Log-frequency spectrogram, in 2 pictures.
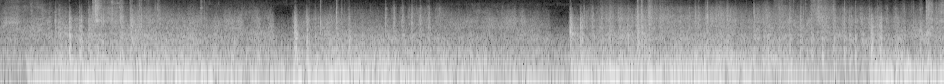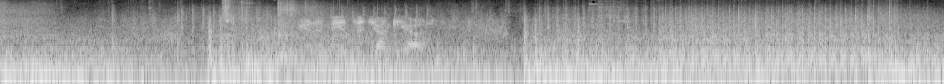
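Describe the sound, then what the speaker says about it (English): Loud, continuous barrage of booming explosions from a precision airstrike in a first-person shooter video game, rumbling through the whole stretch with a few sharp bursts and brief dips, while voices and game chatter run underneath. "Allied precision airstrike incoming"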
